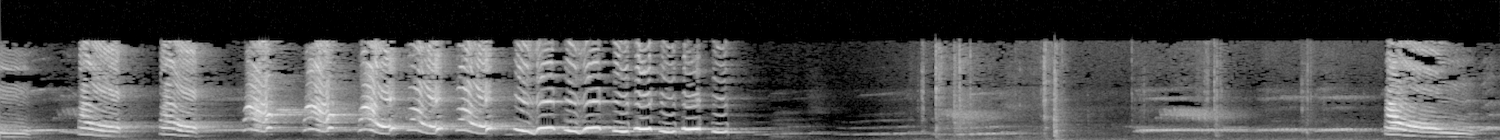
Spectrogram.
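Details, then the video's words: Masked laughingthrush delivering a rapid run of loud whistled notes, each sliding downward, repeated about three times per second for five seconds, then a pause with a faint steady tone before another loud descending whistle. "Burung Poksay Hongkong Gacor"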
